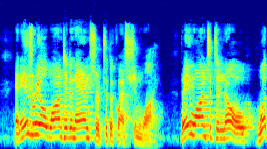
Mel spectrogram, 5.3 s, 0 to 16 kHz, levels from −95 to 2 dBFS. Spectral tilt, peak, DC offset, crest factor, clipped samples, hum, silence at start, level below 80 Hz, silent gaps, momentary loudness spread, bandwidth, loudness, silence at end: -4 dB/octave; -4 dBFS; under 0.1%; 12 dB; under 0.1%; none; 0.3 s; -56 dBFS; none; 7 LU; 9.8 kHz; -16 LUFS; 0 s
